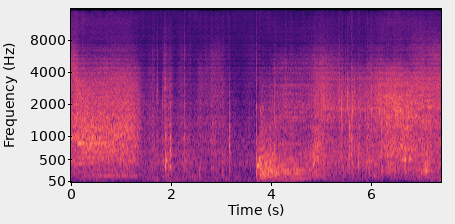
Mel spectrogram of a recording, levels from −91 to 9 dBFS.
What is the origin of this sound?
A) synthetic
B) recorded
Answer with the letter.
A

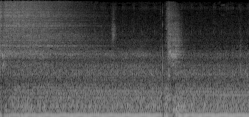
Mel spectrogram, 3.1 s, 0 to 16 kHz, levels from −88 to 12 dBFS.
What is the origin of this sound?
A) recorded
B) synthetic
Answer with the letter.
A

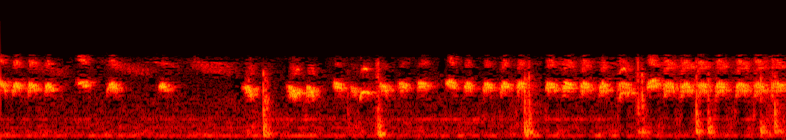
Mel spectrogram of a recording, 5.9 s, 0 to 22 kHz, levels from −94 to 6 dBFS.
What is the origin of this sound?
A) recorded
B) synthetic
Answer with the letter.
A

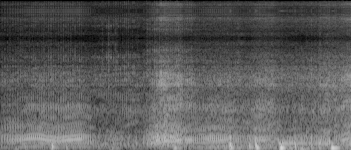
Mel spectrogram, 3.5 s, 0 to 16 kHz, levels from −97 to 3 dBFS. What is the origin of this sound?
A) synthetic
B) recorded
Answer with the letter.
B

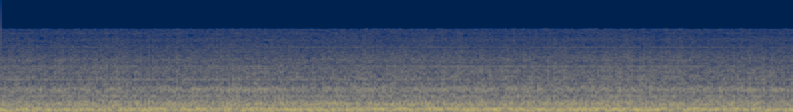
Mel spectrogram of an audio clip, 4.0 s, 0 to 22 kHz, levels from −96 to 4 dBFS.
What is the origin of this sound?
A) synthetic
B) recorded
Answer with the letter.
B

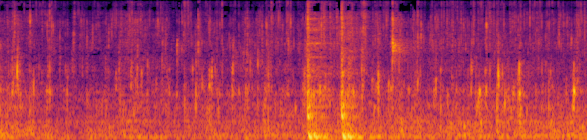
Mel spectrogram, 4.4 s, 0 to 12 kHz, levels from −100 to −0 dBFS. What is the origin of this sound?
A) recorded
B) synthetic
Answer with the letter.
A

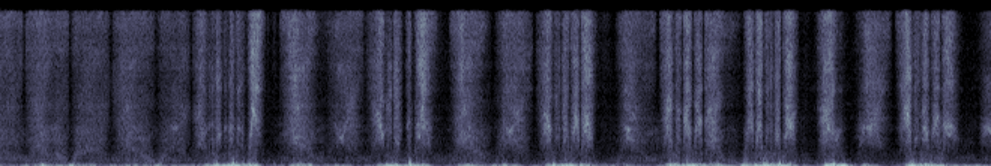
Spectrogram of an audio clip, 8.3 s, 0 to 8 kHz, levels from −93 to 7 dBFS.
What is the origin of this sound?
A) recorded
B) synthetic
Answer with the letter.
B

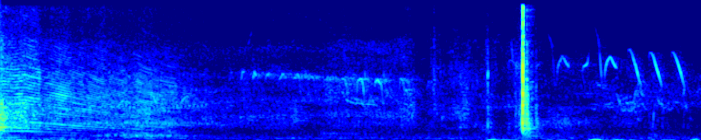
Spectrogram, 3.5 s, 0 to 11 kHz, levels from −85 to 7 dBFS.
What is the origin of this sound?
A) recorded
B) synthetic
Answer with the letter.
A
